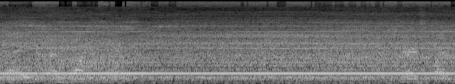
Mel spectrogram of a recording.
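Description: A Dirt Devil Endura Reach vacuum cleaner runs loud and steady in a laundry room, a constant whine with no pauses.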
